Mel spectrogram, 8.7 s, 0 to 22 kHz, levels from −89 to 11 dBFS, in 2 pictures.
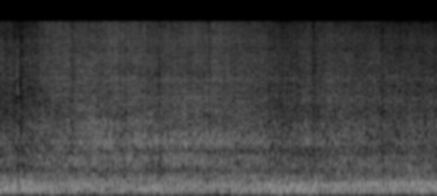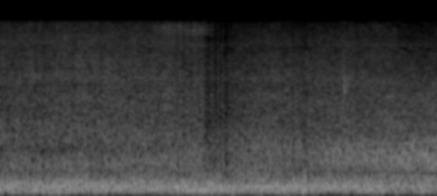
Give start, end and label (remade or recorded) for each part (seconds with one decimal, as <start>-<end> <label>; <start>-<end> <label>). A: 0.0-8.7 recorded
